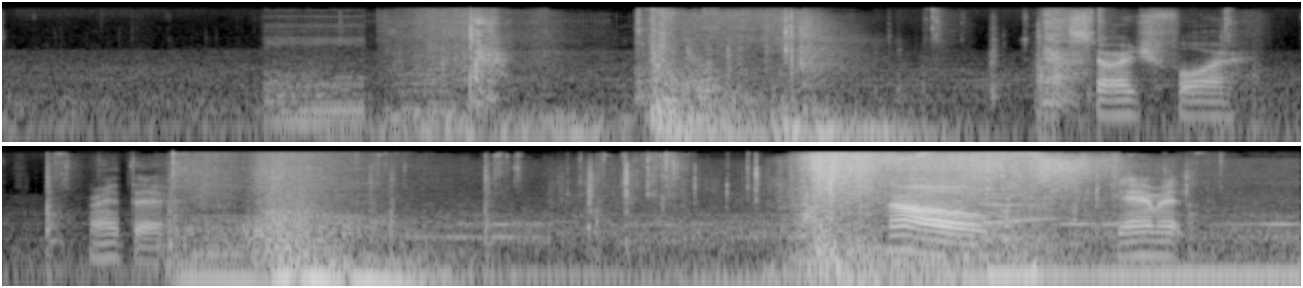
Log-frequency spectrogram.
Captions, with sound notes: Storage four, right there. (gunshots) No, damn it.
